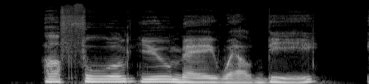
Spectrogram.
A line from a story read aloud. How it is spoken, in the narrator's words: he said slowly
